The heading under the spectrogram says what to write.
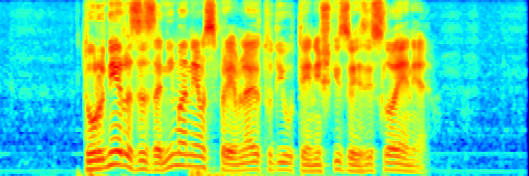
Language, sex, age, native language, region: Slovenian, male, 30-49, Slovenian, Carinthia region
